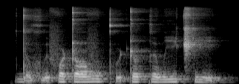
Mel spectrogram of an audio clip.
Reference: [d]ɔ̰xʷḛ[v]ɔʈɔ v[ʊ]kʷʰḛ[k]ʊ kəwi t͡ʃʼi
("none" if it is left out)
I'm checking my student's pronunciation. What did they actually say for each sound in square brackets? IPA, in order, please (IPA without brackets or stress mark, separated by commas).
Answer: d, f, ʊ, ʈ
